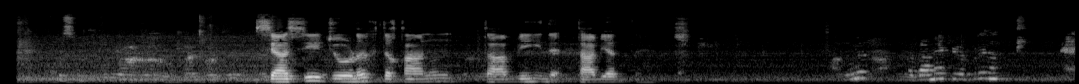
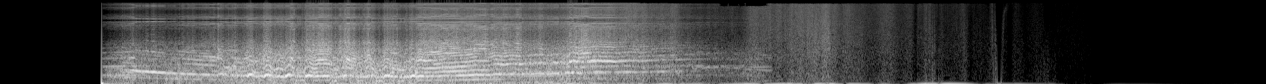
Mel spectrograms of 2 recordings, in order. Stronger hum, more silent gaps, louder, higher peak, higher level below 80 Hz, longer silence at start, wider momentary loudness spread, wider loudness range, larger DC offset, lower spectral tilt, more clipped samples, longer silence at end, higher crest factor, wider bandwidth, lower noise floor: neither; neither; second, -23 LUFS vs -8 LUFS; about the same, 0 dBFS vs 0 dBFS; second, -78 dBFS vs -30 dBFS; second, 0.15 s vs 1 s; about the same, 22 LU vs 20 LU; second, 16 LU vs 22 LU; neither; about the same, -3.5 dB/octave vs -3 dB/octave; second, under 0.1% vs 0.6%; second, 0.05 s vs 2.65 s; first, 26 dB vs 12 dB; second, 11 kHz vs over 20 kHz; second, -54 dBFS vs -87 dBFS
